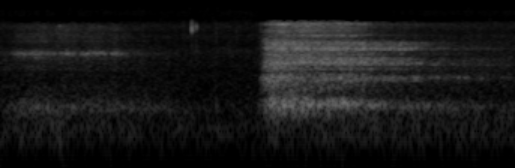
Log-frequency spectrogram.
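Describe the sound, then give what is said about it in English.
A deep breath taken during a group prayer and meditation for peace: a soft, airy rush that starts abruptly after a quiet stretch, swells, then slowly tapers away, with no talking. “So let's all take a deep breath.”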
